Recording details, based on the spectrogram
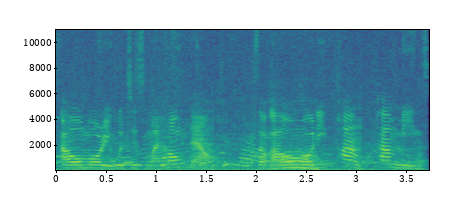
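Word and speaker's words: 青森: blue and this character means Forest which it's pronounced aomori which is my hometown means bread so our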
